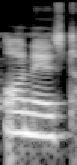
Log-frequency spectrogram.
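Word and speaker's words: honest: वोल से क्योंकि यहां एच तो आ रहा है लेकिन हमें इसे प्रोनाउंस के से करेंगे ऑनेस्ट हम इसे ऑनेस्ट ओ से प्रोनाउंस करेंगे तो इसलिए ये क्या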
